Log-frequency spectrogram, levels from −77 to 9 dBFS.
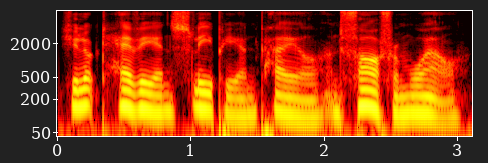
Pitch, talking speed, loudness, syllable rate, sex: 115 Hz, 210 wpm, -16 LUFS, 4.7 syllables/s, male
